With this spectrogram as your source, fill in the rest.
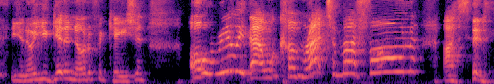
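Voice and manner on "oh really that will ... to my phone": much higher, surprised Southern mom; Southern accent. Retold or imitated. Mom amazed by phone notifications, mock Southern accent. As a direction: pitch way up like an amazed Southern mother. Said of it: "She has a Southern accent".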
